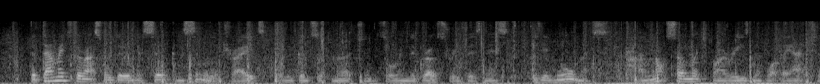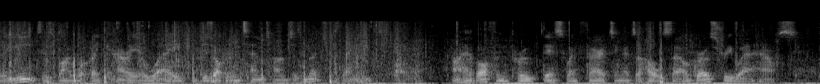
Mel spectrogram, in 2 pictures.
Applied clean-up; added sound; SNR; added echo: none; Livestock, farm animals, working animals; 2 dB; none.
